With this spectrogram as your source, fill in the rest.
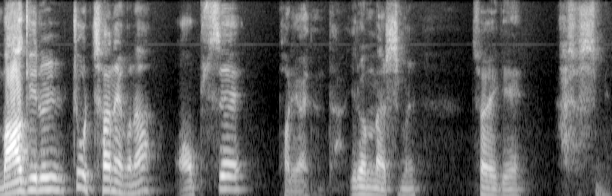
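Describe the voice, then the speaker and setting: Very slow, somewhat breathy speech with very wide pitch swings against a quiet background. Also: man. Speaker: political commentary show host. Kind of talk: live news commentary. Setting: studio. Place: studio. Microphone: lapel.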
